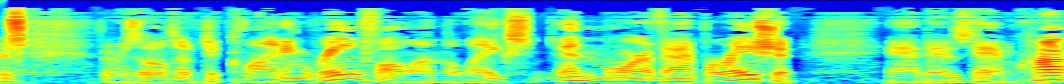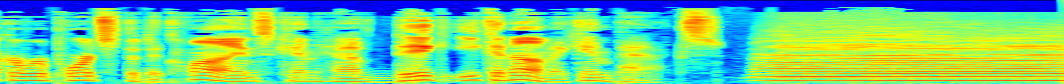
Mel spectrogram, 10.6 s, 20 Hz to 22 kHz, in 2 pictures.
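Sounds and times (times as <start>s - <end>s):
speech: 0.0s - 10.6s
1,000-foot lake freighter horn blaring beneath a lift bridge in Duluth: 9.1s - 10.6s.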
